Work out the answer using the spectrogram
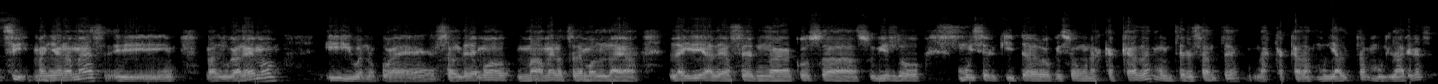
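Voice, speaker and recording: A man's voice: sits low, normal speed, sharp tone. A man taking part in a mountaineering project, talking in a phone-in interview with frequent fillers and restarts. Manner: hesitant, many restarts and fillers. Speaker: mountaineer on expedition.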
